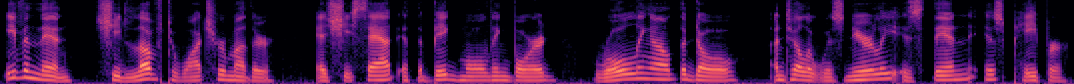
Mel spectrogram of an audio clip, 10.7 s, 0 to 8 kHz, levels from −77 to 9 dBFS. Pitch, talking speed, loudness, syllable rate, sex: 150 Hz, 155 wpm, -19 LUFS, 3.9 syllables/s, female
